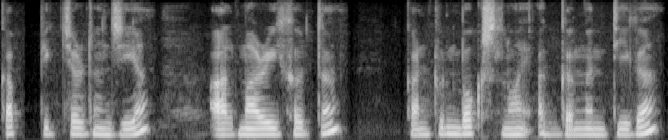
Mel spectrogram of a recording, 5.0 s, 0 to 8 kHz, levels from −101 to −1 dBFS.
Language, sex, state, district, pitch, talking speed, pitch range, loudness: Wancho, male, Arunachal Pradesh, Longding, 135 Hz, 180 wpm, 130-145 Hz, -19 LUFS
